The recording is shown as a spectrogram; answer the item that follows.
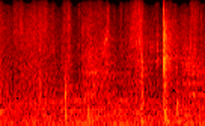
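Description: A few soft clicks and knocks over a low steady hum, as things are taken out of pockets. The loudest knock comes about a second and a half in.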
